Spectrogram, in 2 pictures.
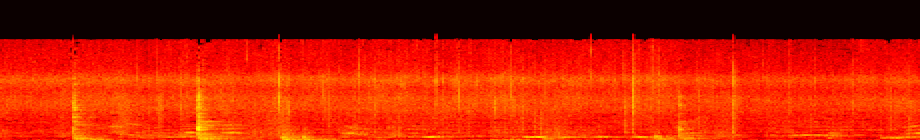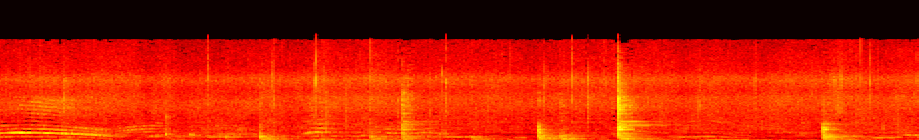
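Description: Onions with whole cumin seeds frying in oil, a soft continuous sizzle under frequent sharp clinks and scrapes of stirring, with faint chirping in the background.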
